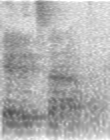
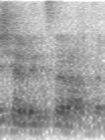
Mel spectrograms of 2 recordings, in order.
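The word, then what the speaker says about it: Chelicerata: здається дуплікат маю так комбінація с вимовляється як ха Це Ви добре знаєте хероптера хордата хеліцерата хіроптера хордата хеліцерата Не чайроптера не чордата і не челіцерата будь ласка ть англійці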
